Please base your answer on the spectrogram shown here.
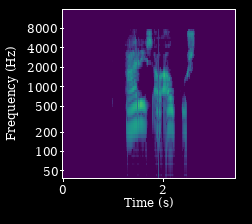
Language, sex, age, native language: Icelandic, female, 9, Icelandic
